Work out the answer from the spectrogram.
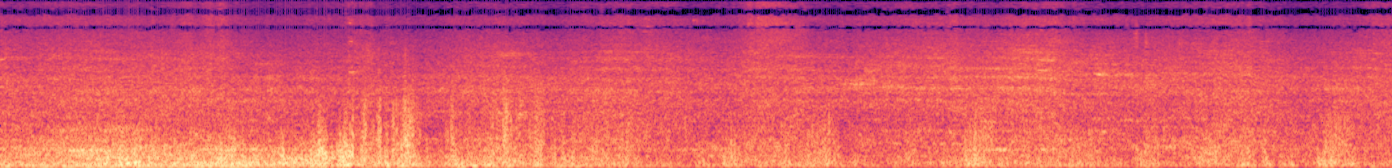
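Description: Intermodal freight train's container wagons rolling past close by: a steady rumble of steel wheels on rail with clicks as the wheels cross rail joints, loudest in the first few seconds, then somewhat quieter, with faint wheel squeal in the second half.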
